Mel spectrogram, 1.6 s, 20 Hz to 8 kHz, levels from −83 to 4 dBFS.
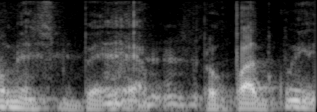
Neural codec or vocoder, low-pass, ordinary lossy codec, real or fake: codec, 16 kHz, 16 kbps, FunCodec, trained on LibriTTS, 50 frames a second; none; none; fake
